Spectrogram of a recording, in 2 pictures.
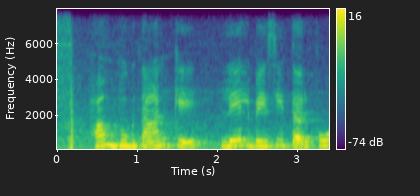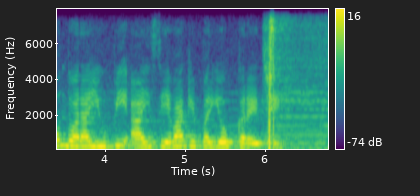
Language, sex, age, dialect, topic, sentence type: Magahi, female, 31-35, Western, banking, statement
